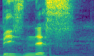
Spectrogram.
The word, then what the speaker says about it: business: ou encore le fameux business. Oui, ça paraît bizarre, mais c'est bien business.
